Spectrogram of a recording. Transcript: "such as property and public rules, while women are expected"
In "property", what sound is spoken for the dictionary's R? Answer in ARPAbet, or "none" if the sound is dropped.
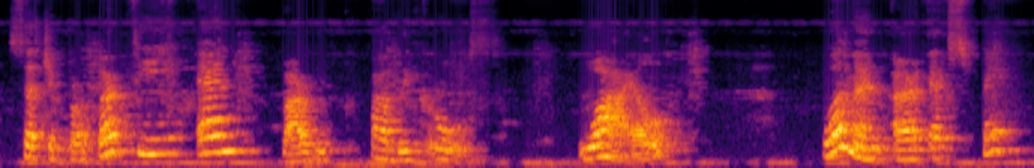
R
